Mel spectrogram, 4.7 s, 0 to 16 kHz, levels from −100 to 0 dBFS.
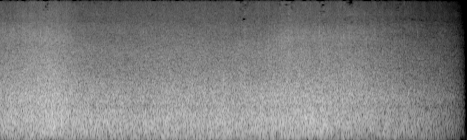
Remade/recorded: recorded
